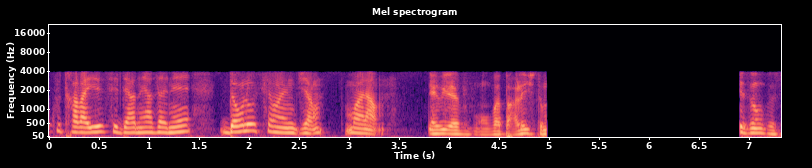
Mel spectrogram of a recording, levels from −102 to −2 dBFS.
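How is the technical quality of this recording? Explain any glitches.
The technical quality is poor: the whole recording carries plainly audible codec grit, and a long section of the speech is missing.

Dialogic VOX ADPCM, throughout: 4-bit adaptive coding, consistent with a 32 kbps telephony stream, leaves plainly audible gritty hiss trailing the speech and nothing above 3.9 kHz.

Audio dropout to silence, 4.97 to 6.91 s: right after "oui on va parler", the sound cuts to silence for about 1.93 s, likely from a lost input while recording continued.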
